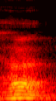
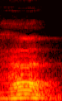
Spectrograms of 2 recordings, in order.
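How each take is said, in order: The two takes are said the same way.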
